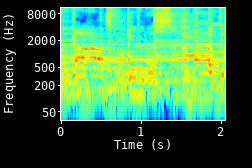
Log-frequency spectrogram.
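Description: Live folk song: acoustic guitar and electric guitar playing together, with a man's voice singing between lines of the verse.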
